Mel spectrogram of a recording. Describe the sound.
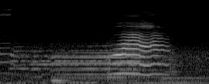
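A cat's single drawn-out meow, moderately loud and alone without speech, its pitch climbing and then sliding back down.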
